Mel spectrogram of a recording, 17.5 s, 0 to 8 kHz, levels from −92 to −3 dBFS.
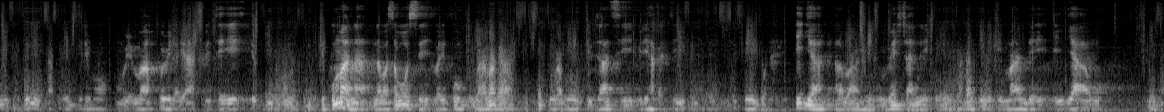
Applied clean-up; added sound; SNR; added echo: neural separator model SepFormer DNS4.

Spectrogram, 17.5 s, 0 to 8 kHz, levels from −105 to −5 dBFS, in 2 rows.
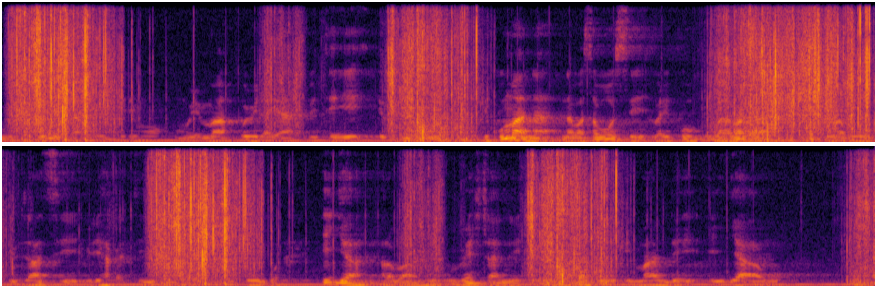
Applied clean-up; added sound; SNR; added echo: none; Crumpling, crinkling; -5 dB; reverberation time 1.4 s.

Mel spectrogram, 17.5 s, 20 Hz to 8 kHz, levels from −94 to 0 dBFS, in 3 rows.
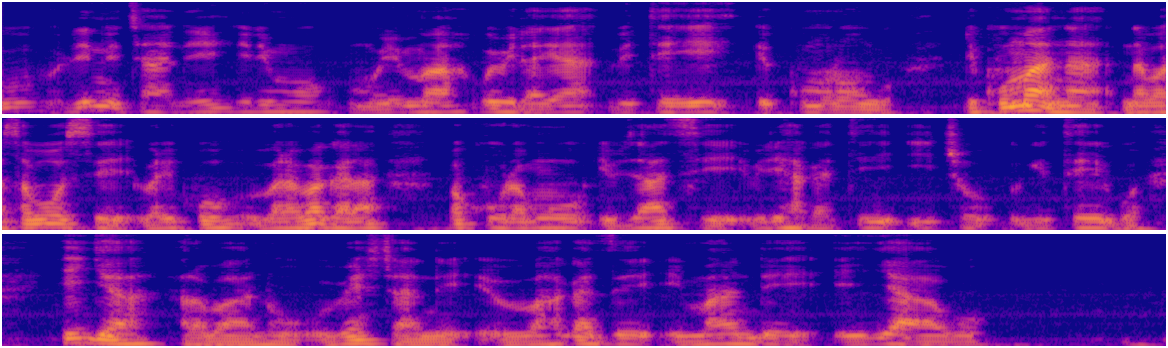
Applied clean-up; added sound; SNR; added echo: none; none; none; none.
